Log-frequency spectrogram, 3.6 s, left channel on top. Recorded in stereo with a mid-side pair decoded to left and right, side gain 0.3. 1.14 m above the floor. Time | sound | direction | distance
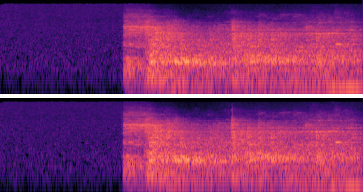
1.2 | a toilet flushing | 70° right | 3.5 m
